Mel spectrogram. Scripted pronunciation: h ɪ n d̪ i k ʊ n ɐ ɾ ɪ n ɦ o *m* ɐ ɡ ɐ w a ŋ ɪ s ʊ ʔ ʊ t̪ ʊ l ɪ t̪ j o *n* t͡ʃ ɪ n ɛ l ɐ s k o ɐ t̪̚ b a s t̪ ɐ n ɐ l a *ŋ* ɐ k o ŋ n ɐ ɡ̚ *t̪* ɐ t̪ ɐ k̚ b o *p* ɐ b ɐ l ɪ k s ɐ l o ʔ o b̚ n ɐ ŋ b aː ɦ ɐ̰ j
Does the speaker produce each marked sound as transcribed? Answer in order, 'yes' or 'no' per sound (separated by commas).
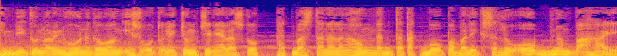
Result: no, no, yes, yes, yes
